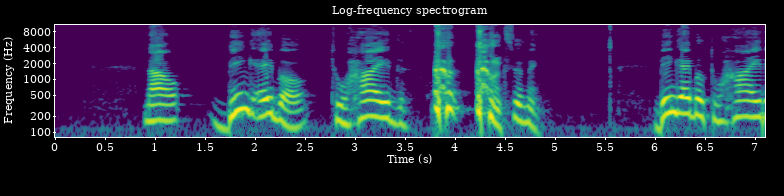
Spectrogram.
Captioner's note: cough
